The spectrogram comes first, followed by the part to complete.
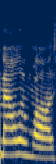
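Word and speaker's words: Malinois: Ben Ben Bacon Bits asked um do maligators I guess it's pronounced melon meloninois. Oh yeah, they're called malininois.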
